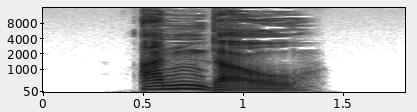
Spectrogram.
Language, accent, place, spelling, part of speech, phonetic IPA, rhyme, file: German, Germany, Berlin, Andau, proper noun, [ˈandaʊ̯], -andaʊ̯, De-Andau.ogg
- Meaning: a municipality of Burgenland, Austria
